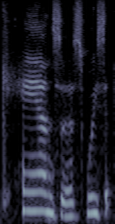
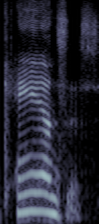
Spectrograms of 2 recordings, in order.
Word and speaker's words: Kansas: I mean, we don't say Kansas. We drag the first syllable, Kansas.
